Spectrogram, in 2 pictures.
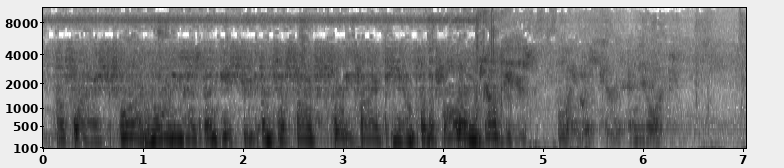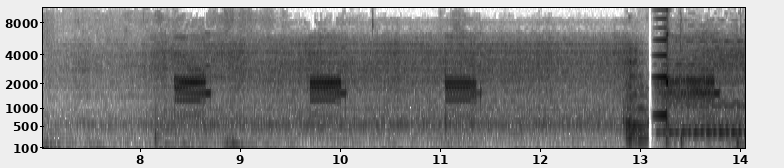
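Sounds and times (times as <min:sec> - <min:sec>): two-tone modem squawks: 0:08.3 - 0:08.8, 0:09.7 - 0:10.2, 0:11.0 - 0:11.5, 0:12.8 - 0:14.0.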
